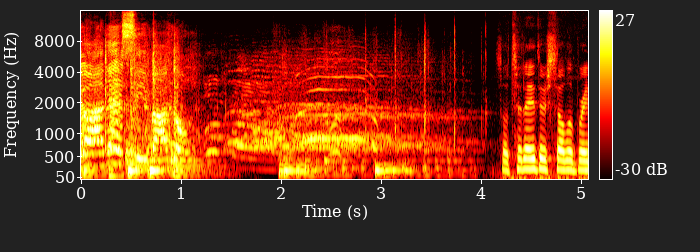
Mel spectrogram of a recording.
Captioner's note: cheers and applause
